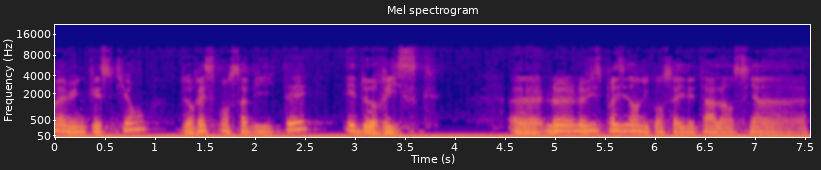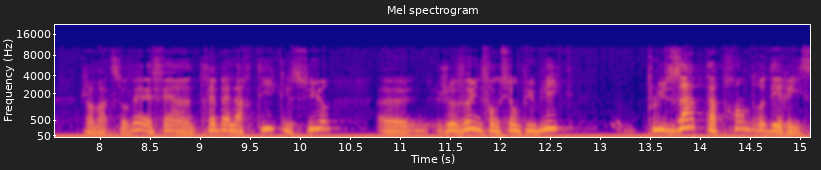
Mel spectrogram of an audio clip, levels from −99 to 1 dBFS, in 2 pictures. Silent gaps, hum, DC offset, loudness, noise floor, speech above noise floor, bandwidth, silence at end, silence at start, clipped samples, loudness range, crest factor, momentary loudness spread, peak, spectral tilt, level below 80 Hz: none; none; 1%; -33 LUFS; -61 dBFS; 29 dB; 10.5 kHz; 0 s; 0 s; under 0.1%; 5 LU; 18 dB; 9 LU; -14 dBFS; -7.5 dB/octave; -54 dBFS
